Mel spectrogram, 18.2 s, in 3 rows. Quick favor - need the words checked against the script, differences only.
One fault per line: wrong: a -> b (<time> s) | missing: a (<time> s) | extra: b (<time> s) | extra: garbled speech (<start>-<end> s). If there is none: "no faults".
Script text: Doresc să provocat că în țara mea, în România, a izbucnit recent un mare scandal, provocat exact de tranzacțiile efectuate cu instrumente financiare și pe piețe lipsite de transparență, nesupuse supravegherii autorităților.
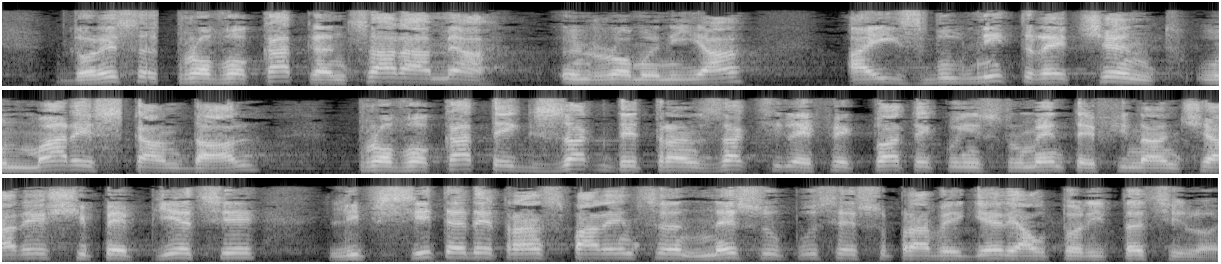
no faults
